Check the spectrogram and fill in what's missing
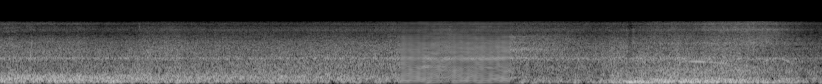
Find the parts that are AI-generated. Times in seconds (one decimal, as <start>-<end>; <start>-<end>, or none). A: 4.0-5.1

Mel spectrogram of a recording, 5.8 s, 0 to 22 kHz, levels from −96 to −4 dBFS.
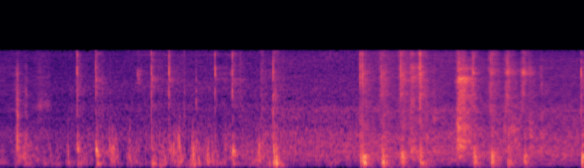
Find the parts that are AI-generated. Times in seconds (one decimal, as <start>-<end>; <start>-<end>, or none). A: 0.0-0.5; 3.6-5.8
